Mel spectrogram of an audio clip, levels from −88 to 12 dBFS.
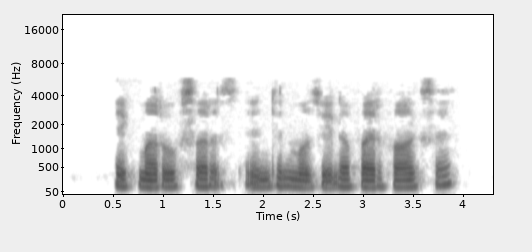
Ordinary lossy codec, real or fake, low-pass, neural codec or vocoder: MP3, 24 kbps; real; 7.2 kHz; none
